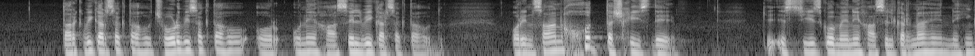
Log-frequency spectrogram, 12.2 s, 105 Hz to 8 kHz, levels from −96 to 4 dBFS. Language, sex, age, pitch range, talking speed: Urdu, male, 50-69, 125-150 Hz, 155 wpm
